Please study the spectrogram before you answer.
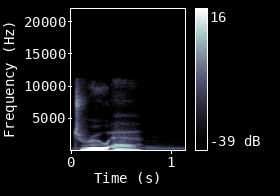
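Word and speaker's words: Drouet: Druer. That's me, he said, putting the card in her hand and touching his name. It's pronounced Drew E. Our family was French on my father's side.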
